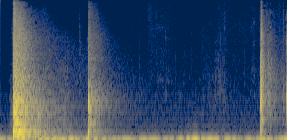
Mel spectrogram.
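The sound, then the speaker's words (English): Gunfire from shotguns, pistols and rifles at an outdoor range among dirt hills: four sharp, booming shots with short decays, two spaced apart early and two close together near the end. “Bullets charge out of shotguns, pistols, and rifles as gunners take aim at targets staggered among the dirt hills north of Spanish Springs.”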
